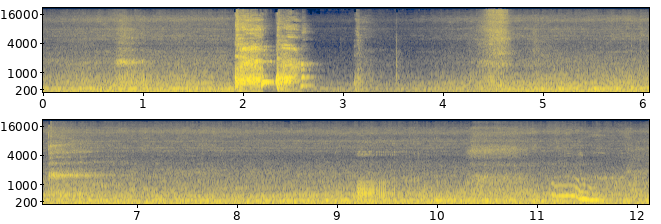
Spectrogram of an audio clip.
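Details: Short burst of two harsh coughs, then steady background hum; persistent cough over several weeks, self-suspected bronchitis, X-ray planned to check for pneumonia.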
